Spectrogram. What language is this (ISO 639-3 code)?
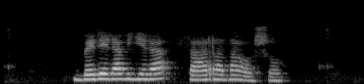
eus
